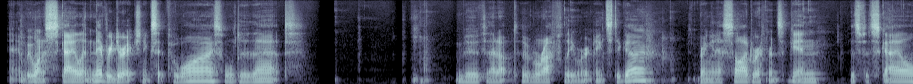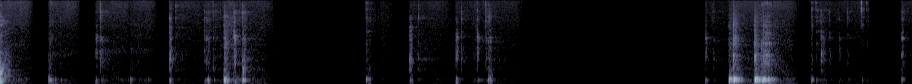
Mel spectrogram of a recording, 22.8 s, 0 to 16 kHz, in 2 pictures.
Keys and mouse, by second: 4.5 Tab, 4.9 g, 7.4 `, 8.3 alt+h, 10.5 `, 12.6 z, 13.5 Tab, 14.0 s, 16.5 Tab, 17.1 g, 20.6 z, 20.7 middle click, 21.9 h, 22.6 h.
